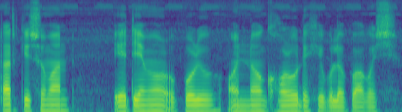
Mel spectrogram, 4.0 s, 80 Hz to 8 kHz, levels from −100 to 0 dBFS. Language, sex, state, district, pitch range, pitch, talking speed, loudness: Assamese, male, Assam, Hailakandi, 100-110 Hz, 110 Hz, 150 wpm, -20 LUFS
